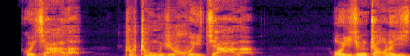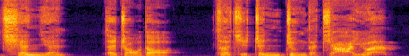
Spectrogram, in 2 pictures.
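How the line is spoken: Intimate murmuring to himself. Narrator (Chinese): 他像是对着亲人倾诉一样的喃喃自语

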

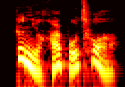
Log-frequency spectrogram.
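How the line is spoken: Leisurely. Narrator (Chinese): 小 A……悠悠的说了一句

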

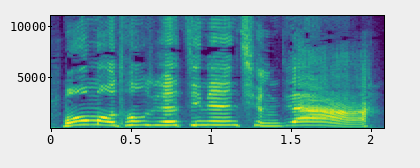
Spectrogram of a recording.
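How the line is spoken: Shouted in unison. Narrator (Chinese): 那个班的方向同学齐声大喊

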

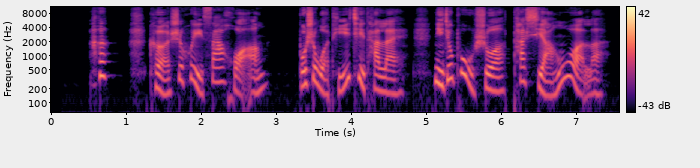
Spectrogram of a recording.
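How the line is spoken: Laughing. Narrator (Chinese): 凤姐笑道

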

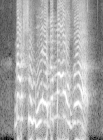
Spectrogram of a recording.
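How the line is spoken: Shouted. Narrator (Chinese): 口里喊道

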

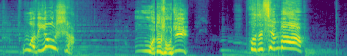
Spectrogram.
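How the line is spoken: Shouting. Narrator (Chinese): 这一喊

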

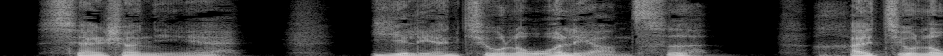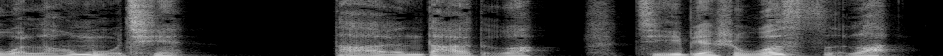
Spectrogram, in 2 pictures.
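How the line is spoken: Weak, smiling. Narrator (Chinese): 汉子微弱的笑道

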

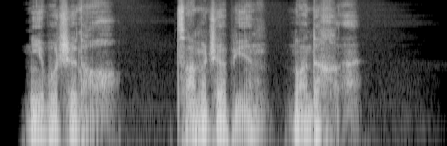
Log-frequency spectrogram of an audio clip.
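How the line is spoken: Hushed voice. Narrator (Chinese): 周良 压低声音说道

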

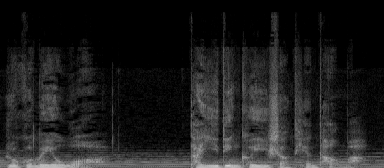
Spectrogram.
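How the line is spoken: Low voice. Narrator (Chinese): Alex 低声说

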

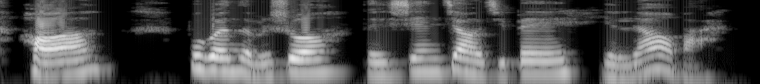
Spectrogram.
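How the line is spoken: Hearty laughter. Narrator (Chinese): 生一郎哈哈大笑

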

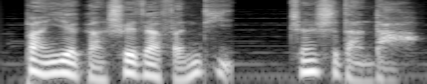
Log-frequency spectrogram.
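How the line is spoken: Quiet villager. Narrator (Chinese): 一个村民小声地说

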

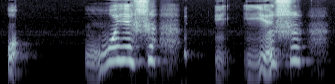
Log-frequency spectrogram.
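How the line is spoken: Embarrassed, quiet explaining. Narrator (Chinese): 小环拿了个空，又着他这么一说，不免涨红了脸，小声解释着

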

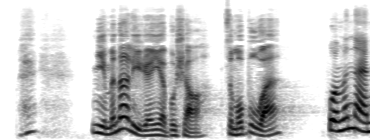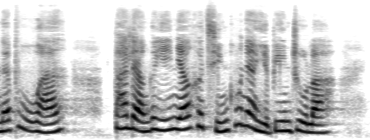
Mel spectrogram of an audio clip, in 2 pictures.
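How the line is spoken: Laughing. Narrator (Chinese): 宝玉笑道

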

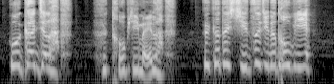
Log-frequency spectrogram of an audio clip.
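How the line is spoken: Screaming. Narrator (Chinese): 王可放声大叫

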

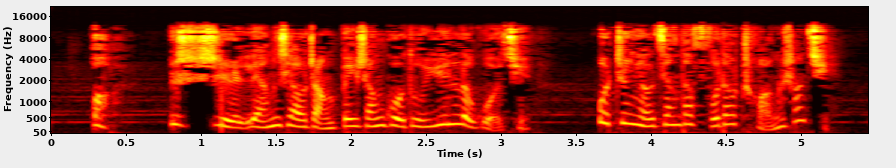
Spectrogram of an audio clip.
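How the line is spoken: Hurried. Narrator (Chinese): 孔丽人急忙就说

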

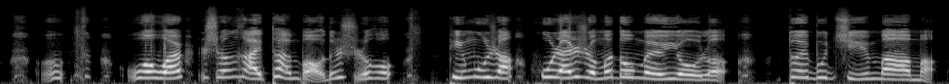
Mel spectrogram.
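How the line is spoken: Tearful. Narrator (Chinese): 带着哭腔说

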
